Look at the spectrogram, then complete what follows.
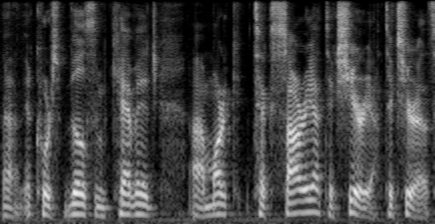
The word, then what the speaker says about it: Teixeira: Of course, Bill Sienkiewicz, Mark Teixeira, that's how you say it.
